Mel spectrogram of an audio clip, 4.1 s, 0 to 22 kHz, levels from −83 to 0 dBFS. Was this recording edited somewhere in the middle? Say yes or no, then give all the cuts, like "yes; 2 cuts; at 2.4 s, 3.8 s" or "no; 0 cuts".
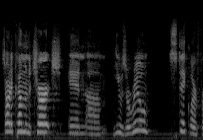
no; 0 cuts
